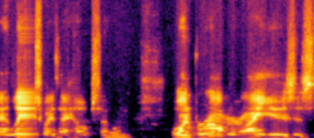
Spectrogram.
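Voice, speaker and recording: Recorded with a dry, close sound and no echo, a man talks at a moderate pace with fairly even intonation. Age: 60s. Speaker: mental health counselor. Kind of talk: webinar talk. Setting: online webinar. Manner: halting, many fillers.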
